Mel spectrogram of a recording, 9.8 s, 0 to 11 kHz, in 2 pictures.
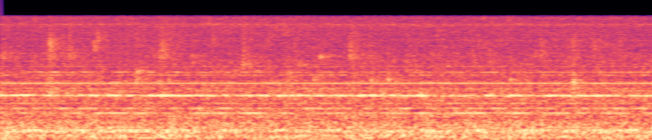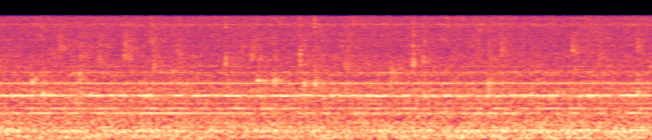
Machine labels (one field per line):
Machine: pump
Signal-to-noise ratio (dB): -6 dB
